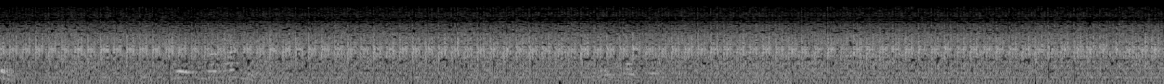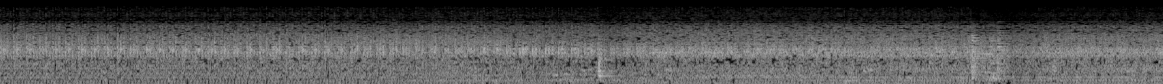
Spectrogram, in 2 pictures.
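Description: A sawmill's engine running steadily at idle while the saw is not cutting, with a sharp knock or two near the end.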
